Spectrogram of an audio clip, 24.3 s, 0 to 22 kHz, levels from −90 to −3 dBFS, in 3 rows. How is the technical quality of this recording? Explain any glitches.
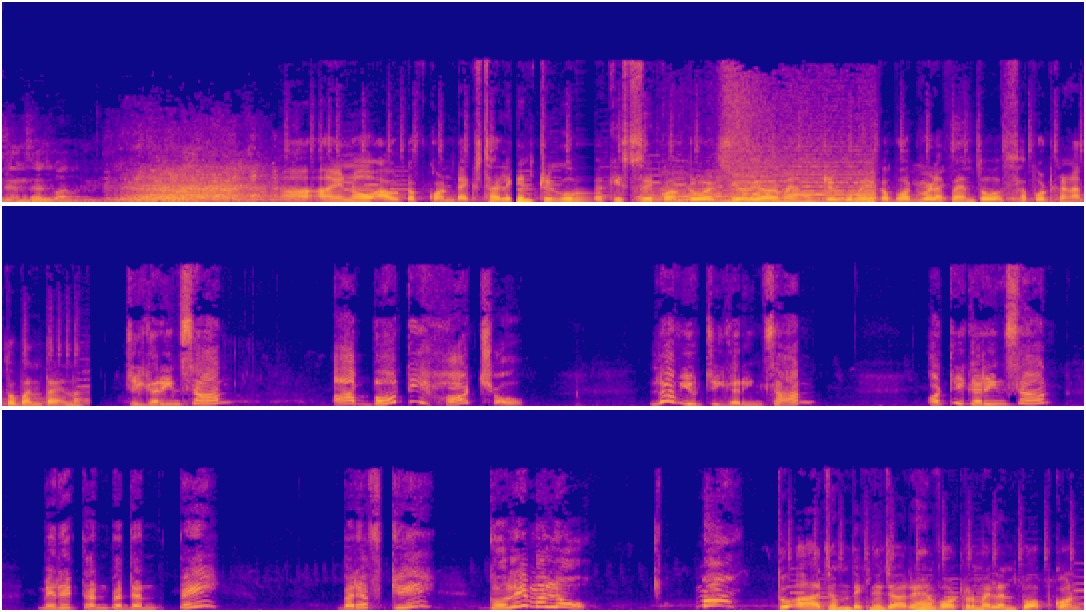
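Three packet-loss glitches cluster between 3.8 and 4.7 seconds, all concealed rather than left silent.

Short concealed packet loss at 3.81 to 3.87 s and 4.67 to 4.71 s: roughly 20 to 40 ms went missing, and the receiver extended the preceding sound, leaving a brief smear or wobble instead of a skip.

Burst of packet loss at 4.31 to 4.45 s: about 120 ms never arrived, so the last sound was stretched and faded for roughly 121 ms before playback resumed further on. It is noticeably longer than the short drops, with material missing in between.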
